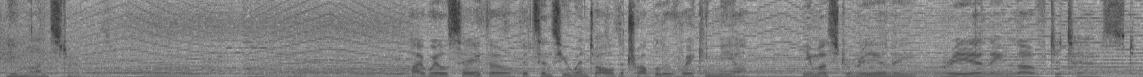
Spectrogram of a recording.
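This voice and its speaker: An actress voicing a murderous artificial intelligence in a video game, deadpan and sardonically polite, with synthetic processing on her voice. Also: sits low. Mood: menacing politeness. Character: cold passive-aggressive murderous female artificial intelligence. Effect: synthetic robotic voice processing. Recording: echoey, under loud game music.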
